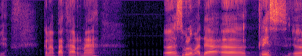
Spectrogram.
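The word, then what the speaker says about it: QRIS: Kenapa karena sebelum ada Kris Bacanya adalah kris bukan qrs bukan keris bukan keris tapi keris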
